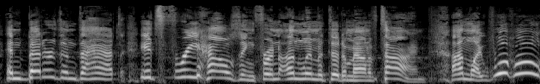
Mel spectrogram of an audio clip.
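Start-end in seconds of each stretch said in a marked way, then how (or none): 0.1-4.3 higher, thrilled inner voice; gushing with disbelief at his luck; excited inner cheering. Retold or imitated. Pastor retelling his brain cheering at the offer, higher and thrilled. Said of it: "My brain is going". 4.9-5.4 high, loud whoop; cheering woohoo. Retold or imitated. Pastor whooping at the free housing offer, high and loud. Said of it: "I'm cheering".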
